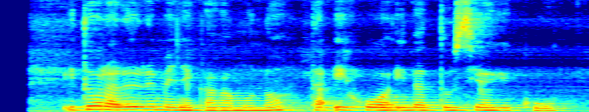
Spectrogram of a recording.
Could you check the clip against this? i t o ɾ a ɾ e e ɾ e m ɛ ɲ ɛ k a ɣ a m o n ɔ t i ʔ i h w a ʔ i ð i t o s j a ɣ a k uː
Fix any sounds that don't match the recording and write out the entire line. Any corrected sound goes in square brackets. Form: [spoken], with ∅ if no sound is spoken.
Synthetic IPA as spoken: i t o ɾ a ɾ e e ɾ e m ɛ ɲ ɛ k a ɣ a m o n ɔ t [a] ʔ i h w a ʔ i ð [a] t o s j a ɣ [e] k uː

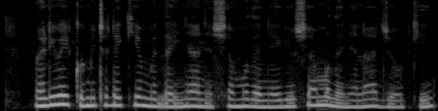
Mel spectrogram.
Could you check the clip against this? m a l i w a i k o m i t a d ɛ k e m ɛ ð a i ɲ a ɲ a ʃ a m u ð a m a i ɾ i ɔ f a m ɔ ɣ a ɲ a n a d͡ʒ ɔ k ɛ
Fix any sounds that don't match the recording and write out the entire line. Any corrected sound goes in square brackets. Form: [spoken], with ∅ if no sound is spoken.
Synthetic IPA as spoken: m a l i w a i k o m i t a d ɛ k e m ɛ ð a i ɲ a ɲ a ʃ a m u ð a [ɲ] a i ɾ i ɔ [ʃ] a m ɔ [ð] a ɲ a n a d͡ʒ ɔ k [i]

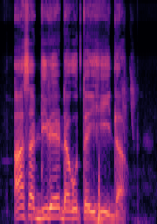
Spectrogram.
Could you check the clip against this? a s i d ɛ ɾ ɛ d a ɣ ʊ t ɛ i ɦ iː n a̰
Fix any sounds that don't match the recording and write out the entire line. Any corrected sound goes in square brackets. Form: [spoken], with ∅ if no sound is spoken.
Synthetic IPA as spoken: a s [a] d [i] ɾ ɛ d a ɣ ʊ t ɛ i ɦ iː [d] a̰

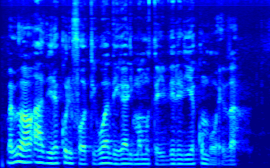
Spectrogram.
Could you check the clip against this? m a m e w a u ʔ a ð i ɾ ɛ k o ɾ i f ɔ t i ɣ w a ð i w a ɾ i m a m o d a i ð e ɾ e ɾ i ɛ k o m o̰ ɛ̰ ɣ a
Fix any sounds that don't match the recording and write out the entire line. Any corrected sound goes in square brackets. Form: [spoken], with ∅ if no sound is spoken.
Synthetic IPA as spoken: m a m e w a [ɔ] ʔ a ð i ɾ ɛ k o ɾ i f ɔ t i ɣ w a ð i [ɣ] a ɾ i m a m o [t] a i ð e ɾ e ɾ i ɛ k o m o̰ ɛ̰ [ð] a

